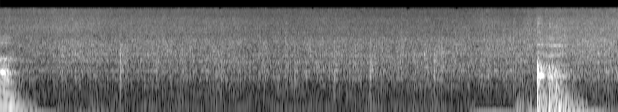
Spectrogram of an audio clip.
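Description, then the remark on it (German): Wet spinach leaves hit hot olive oil in a pan and crackle in a loud, steady hiss of frying that fills the whole clip, louder because the leaves are wet, with a brief clatter near the end as the pan is stirred. “Olivenöl ist heiß. Rein mit unserem Spinat.”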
